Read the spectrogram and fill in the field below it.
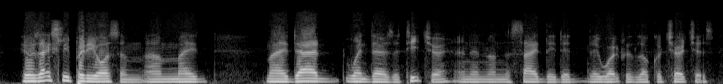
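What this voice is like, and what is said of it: Faint Scottish accent. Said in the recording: “you've got a faint Scottish accent still, which is nice. I like a Scottish accent.”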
